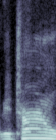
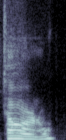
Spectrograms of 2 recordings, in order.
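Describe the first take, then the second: First: The word is said with its full modern pronunciation. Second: The first syllable is dropped and the vowel is 'ar'.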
